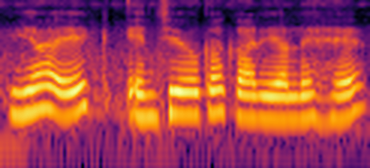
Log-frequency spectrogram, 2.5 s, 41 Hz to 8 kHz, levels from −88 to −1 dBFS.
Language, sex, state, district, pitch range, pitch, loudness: Hindi, female, West Bengal, Alipurduar, 200-230 Hz, 215 Hz, -13 LUFS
